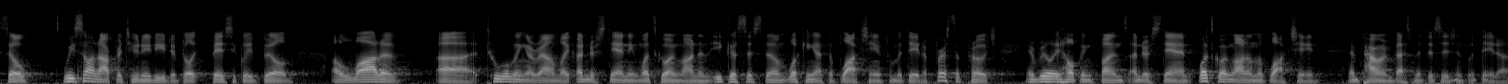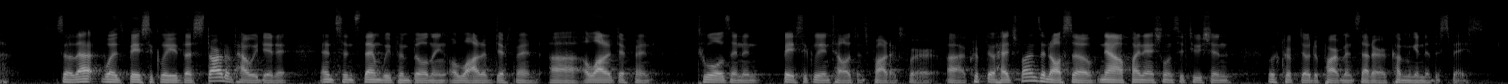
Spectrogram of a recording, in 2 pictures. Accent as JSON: {"language": "English", "town": "Vancouver", "region": "Washington", "country": "United States", "tie": "born or raised there", "also_born_or_lived": "Dallas, Texas", "moved": "as an adult", "lives_now": "San Francisco, United States", "said": "I'm from uh, Washington State, small town called Vancouver. There's actually a Vancouver, BC, which is where everybody thinks I'm from when I say I'm from Vancouver, but there's actually a second Vancouver near Portland, Oregon. That's where I went to high school."}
